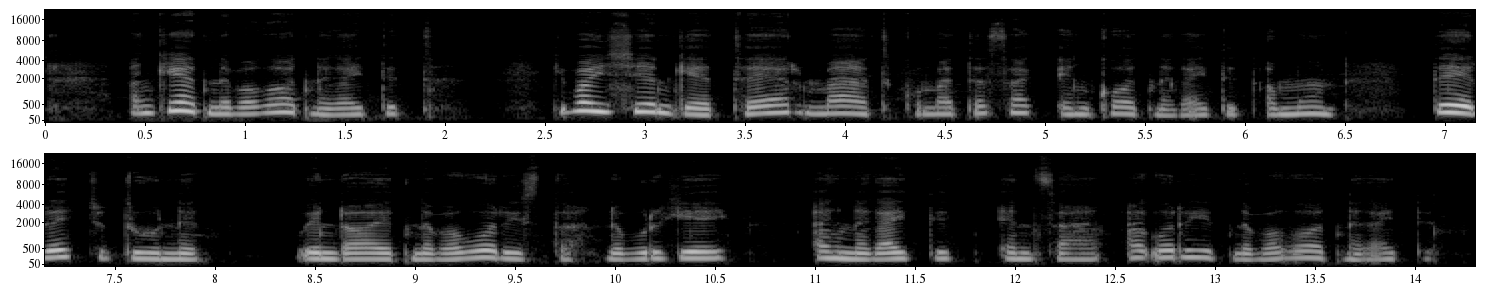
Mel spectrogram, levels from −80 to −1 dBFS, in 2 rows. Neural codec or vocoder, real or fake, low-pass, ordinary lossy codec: none; real; none; none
